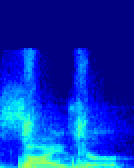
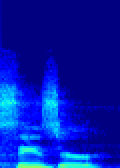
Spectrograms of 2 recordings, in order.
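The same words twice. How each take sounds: First: "Sizer" with a long "eye" sound; mispronunciation. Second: "Caesar" as "SEE-zer", softer; correct pronunciation. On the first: Retold or imitated. Showing how Becca gets the brand wrong, "Sizer" as "SIGH-zer". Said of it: "Becca has trouble saying Caesar". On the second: Shown as a demonstration. Confirming the brand name to co-host, "Caesar" as "SEE-zer". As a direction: say "Caesar" with a long "ee" first. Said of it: "is it Caesar?".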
